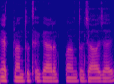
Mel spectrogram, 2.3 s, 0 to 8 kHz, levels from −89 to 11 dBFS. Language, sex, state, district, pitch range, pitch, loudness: Bengali, male, West Bengal, Dakshin Dinajpur, 115-120 Hz, 115 Hz, -40 LUFS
